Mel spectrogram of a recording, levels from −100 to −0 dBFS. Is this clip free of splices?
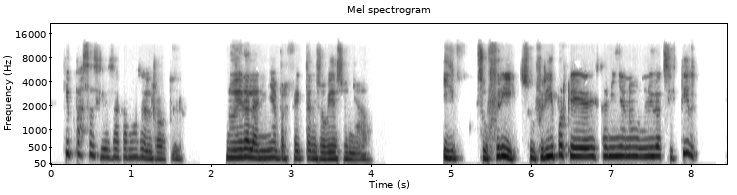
no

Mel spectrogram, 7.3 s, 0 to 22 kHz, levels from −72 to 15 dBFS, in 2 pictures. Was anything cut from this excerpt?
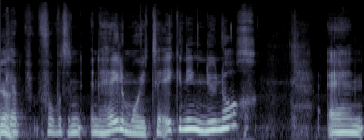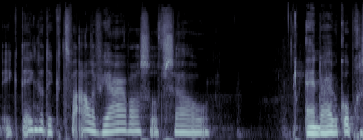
no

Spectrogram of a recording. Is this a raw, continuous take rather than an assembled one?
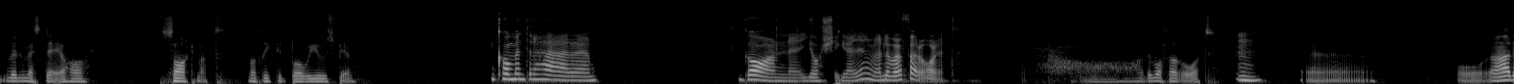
no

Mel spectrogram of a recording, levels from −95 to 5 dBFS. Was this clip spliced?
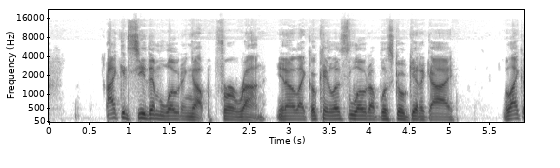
no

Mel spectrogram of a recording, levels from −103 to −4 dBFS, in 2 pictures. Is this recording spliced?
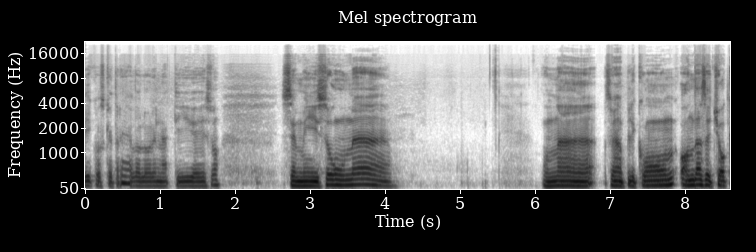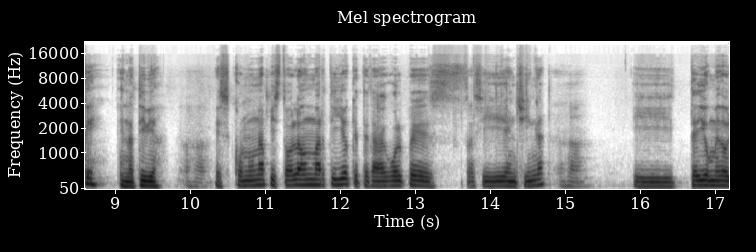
no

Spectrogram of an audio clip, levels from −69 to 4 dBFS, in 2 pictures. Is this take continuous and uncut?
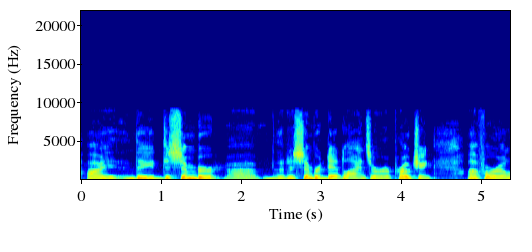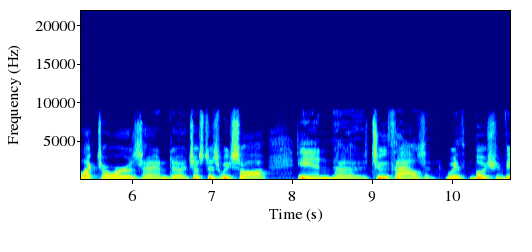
yes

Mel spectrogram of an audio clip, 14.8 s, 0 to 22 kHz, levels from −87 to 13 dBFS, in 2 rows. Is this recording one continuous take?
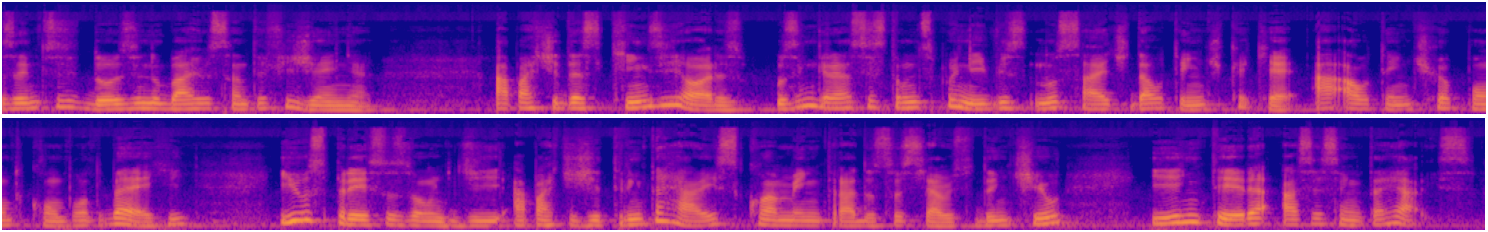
no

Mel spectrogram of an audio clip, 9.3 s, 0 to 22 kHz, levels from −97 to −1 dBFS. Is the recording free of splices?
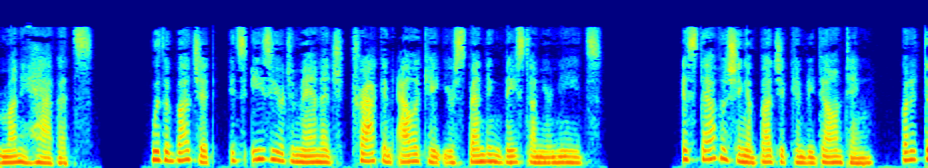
yes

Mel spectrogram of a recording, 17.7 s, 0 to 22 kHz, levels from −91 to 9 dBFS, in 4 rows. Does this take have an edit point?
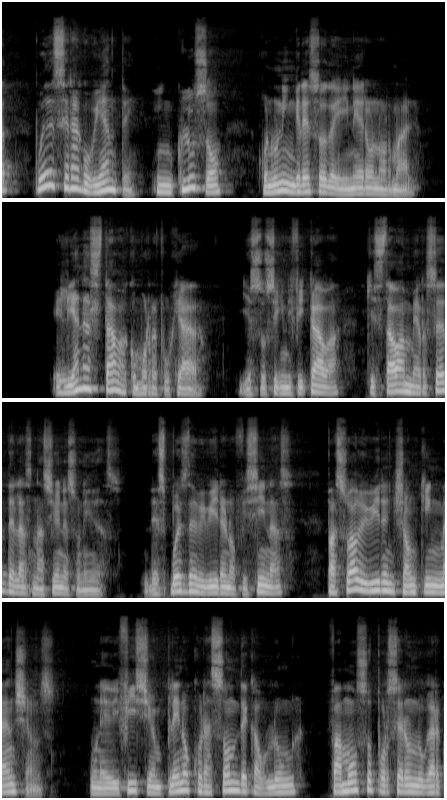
yes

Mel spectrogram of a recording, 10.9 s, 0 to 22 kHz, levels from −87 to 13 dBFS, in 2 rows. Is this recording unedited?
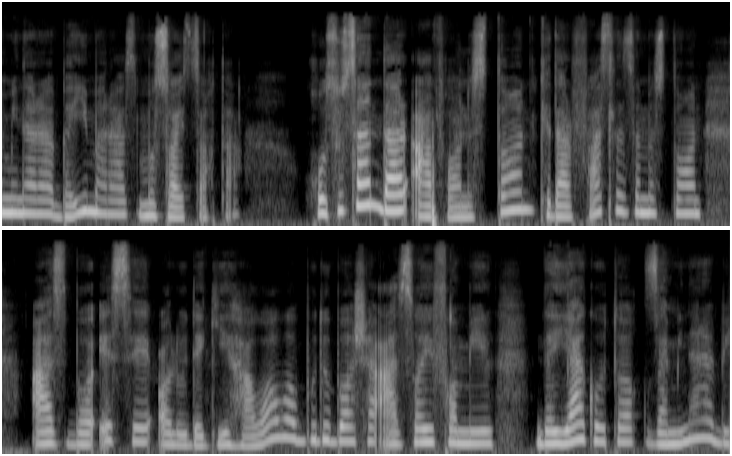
yes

